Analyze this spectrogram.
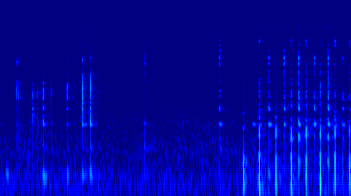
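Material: Steel.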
